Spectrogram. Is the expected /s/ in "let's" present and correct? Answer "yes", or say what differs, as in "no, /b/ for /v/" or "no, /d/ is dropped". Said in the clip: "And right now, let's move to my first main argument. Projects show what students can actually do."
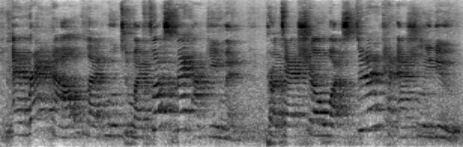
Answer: no, /s/ is dropped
